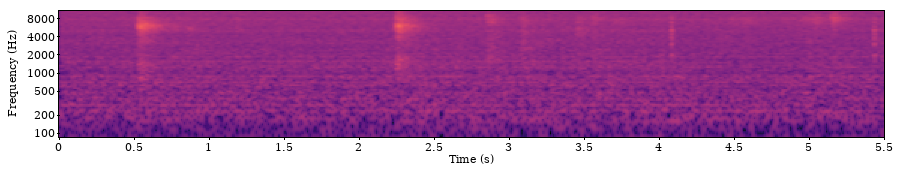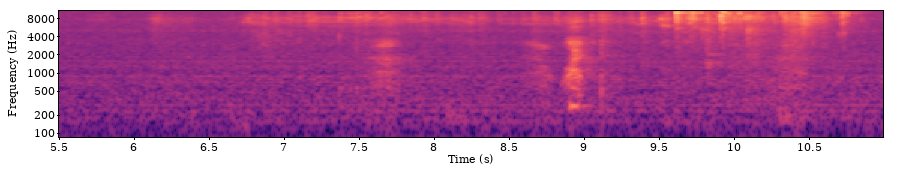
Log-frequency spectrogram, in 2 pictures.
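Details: Sushi, a dog in a garage where cat food is kept, eager to clean up the cat's food, gives short soft whimpering sounds that cluster near the end, mixed with rustling, clicks and a quiet indoor hush.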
